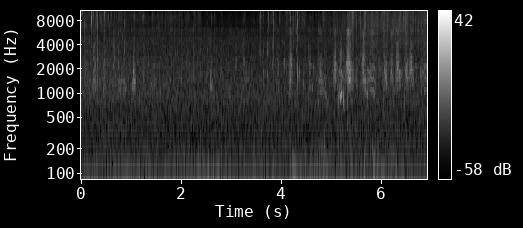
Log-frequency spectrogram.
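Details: In wintertime, ducks sitting in a bucket on a farm make intermittent short quacks and murmuring calls, growing busier toward the end, with a continuous low hum beneath.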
